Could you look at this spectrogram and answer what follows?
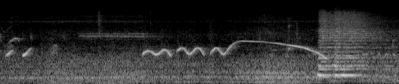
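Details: Fighting-style song from one of two tame caged Chinese hwamei kept three years: a wavering trilled whistle, then one long rising and gently falling slur, ended by a harsh burst, over constant low background noise.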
